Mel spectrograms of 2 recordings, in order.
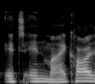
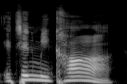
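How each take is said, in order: First: Said in the usual way. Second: Mock British accent, higher and slow on "me car". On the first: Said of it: "they don't say". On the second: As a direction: mimic the British "It's in me car". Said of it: "They say".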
